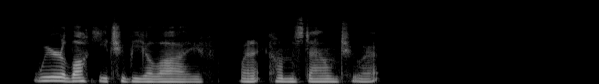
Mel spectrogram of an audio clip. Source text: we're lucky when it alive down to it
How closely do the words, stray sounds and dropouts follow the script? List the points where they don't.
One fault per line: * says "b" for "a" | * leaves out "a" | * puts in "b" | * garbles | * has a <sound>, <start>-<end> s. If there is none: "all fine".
* puts in "to be alive"
* says "comes" for "alive"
